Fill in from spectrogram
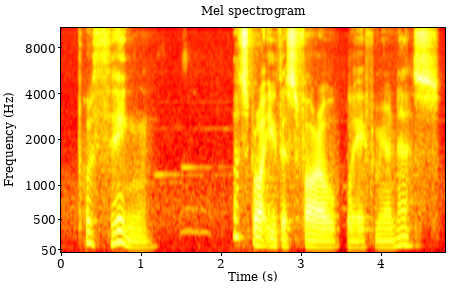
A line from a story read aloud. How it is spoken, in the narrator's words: very, very calmly, she says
